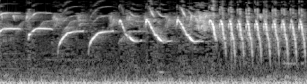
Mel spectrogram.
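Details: Canary song meant to stimulate lazy canaries into singing: a series of rising then falling whistled sweeps followed by a fast, even trill of bright high notes, over a faint low background hum.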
